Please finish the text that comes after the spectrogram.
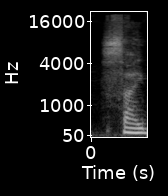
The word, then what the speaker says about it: psy: यूज किया जाता है पी को साइलेंट रखते हैं प्रोनंसिएशन में लेकिन स्पेलिंग में पी एस वाई इस तरह से यूज करते हैं तो यही है इसका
